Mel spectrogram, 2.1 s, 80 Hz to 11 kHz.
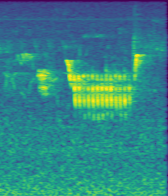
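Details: Common nightingale at dusk in vegetation bordering farmland, France, 22 April 2020: a soft whistle, then a fast rattling phrase of about fourteen rapid pulses, ending in a sharp upward note.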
